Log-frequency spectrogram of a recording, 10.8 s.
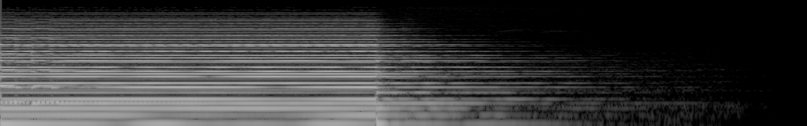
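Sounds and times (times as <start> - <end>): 
organ: 0.0 - 7.7.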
